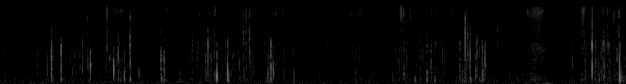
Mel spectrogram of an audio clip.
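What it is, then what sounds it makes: Kraft paper bag scratched. Fingertips and nails scratch and rub the crinkly wall of a tall brown kraft paper bag, a washable-paper style with a rolled top, standing hollow and upright on carpet. Quick, dry crinkling and rasping strokes come in short, irregular bursts, bright and papery with little low end, at a fairly quiet level.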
